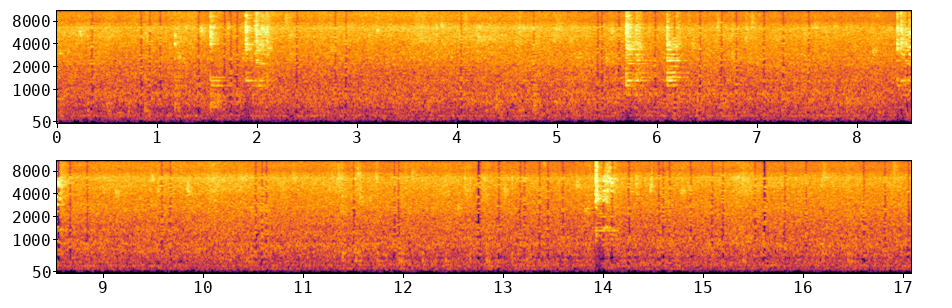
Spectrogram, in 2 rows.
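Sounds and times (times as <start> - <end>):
food sizzling in a pan: 0.0 - 17.0
utensil clinking against pan: 1.2 - 2.2, 5.7 - 6.3, 8.4 - 8.7, 13.9 - 14.3.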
